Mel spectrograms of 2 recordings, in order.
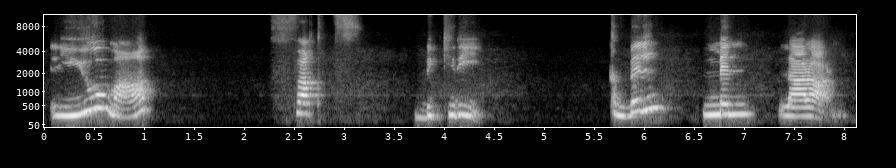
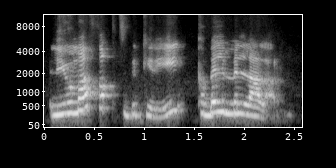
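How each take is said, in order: First: The sentence is spoken slowly and carefully. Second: The sentence is spoken fast, at natural speed. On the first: "let's repeat it one more time and slowly" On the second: "in my normal speed it's going to sound like this"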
